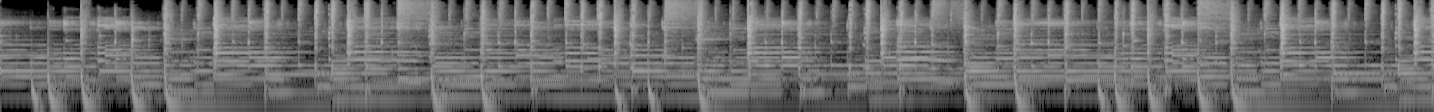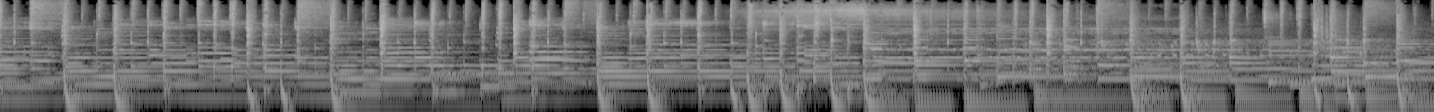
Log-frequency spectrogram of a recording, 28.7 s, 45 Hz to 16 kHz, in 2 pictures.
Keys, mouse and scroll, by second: 2.1-9.4 drag, 10.4 click, 13.5 click, 19.2 click, 22.3 click, 26.0 space, 26.1 click, 26.2 click, 26.6 space.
